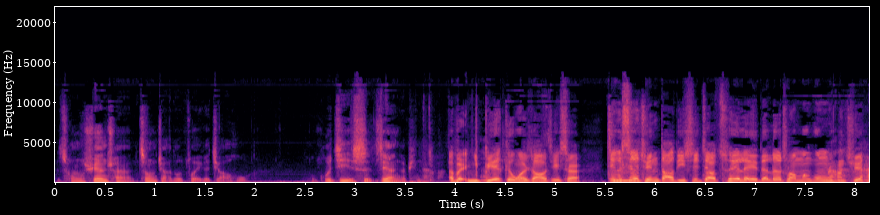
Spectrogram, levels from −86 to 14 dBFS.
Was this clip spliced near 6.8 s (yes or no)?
no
